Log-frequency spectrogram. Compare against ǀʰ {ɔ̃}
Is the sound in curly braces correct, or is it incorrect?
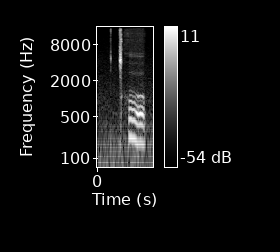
incorrect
